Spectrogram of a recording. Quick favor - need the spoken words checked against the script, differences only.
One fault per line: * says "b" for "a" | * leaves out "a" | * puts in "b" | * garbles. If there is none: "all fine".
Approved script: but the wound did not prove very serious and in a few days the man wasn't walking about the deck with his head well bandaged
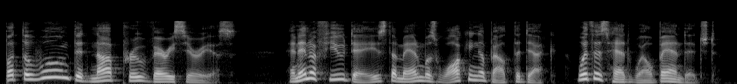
* says "was" for "wasn't"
